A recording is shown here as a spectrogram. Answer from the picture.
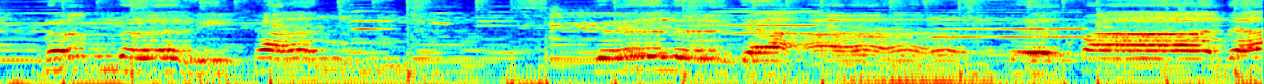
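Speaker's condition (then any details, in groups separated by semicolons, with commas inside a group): No condition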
